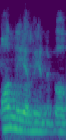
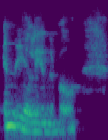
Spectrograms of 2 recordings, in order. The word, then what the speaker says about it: inalienable: The Americans say unalienable, we say inalienable.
